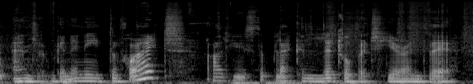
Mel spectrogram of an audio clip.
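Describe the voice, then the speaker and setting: A soft-spoken woman talks at a fairly slow pace. Noticeable background noise and audible room echo fill the recording. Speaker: art channel host, adult colouring. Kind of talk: colour-along tutorial. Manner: soft, voice fades while working.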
